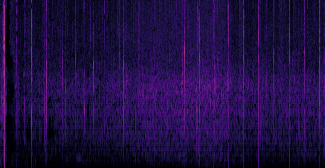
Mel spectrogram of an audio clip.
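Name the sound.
audience clapping twice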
